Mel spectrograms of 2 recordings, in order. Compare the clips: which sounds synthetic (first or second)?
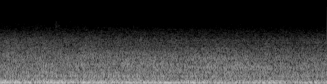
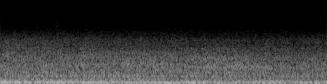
first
